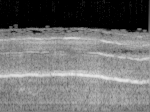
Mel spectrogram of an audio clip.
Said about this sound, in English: There goes another squad car, McGee. Mm-hmm. What do you suppose is going on?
